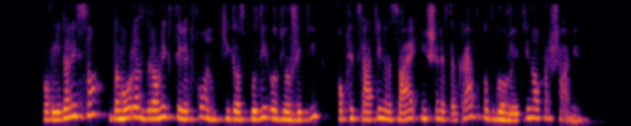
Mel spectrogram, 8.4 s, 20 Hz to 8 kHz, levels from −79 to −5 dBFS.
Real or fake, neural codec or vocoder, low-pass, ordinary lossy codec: fake; codec, 16 kHz, 2 kbps, FreqCodec, smaller model; 7.2 kHz; Opus, 32 kbps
